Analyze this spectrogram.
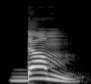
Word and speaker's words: dumb: not pronouncing thumb tome dumb climb so what do you observe children here yes b we are not pronouncing see b is not pronounced after m at is not pronounced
